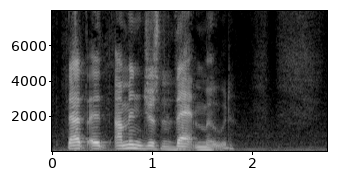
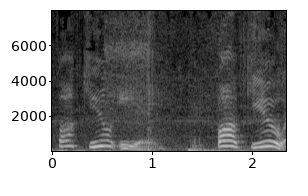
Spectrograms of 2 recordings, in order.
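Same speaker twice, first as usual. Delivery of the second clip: high frustrated curse; 9 semitones higher, 3 dB quieter than usual. Real, not acted. Cursing EA, high.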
